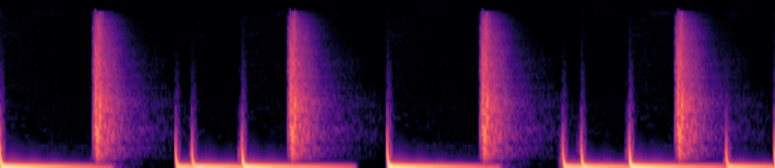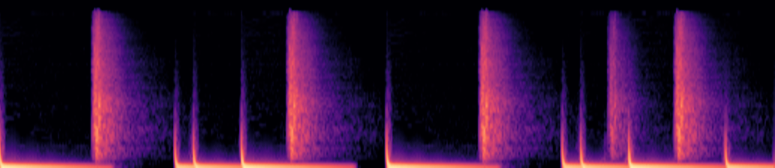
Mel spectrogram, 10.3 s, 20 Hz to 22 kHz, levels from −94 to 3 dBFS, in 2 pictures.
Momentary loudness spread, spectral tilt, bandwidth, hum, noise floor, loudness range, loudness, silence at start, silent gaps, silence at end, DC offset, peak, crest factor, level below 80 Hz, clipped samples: 11 LU; -5.5 dB/octave; 13 kHz; none; -34 dBFS; 2 LU; -17 LUFS; 0 s; none; 0 s; under 0.1%; 0 dBFS; 12 dB; -12 dBFS; under 0.1%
